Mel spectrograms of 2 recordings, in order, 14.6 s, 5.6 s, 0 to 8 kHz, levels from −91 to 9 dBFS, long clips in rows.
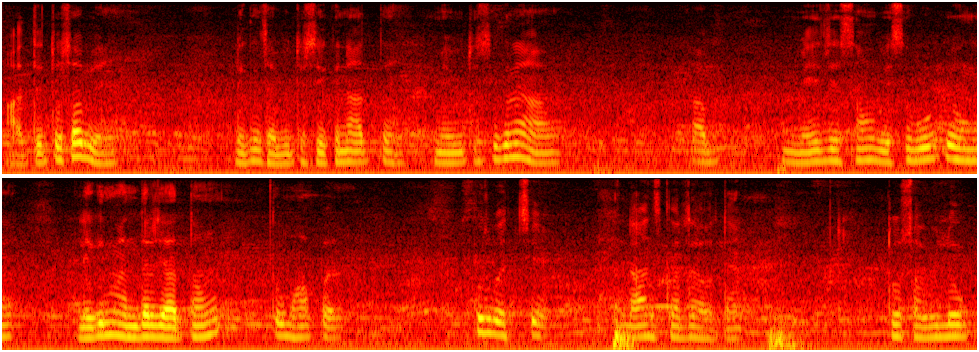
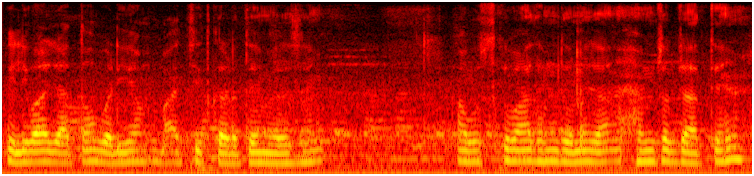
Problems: constant background noise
